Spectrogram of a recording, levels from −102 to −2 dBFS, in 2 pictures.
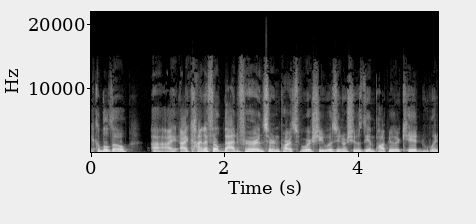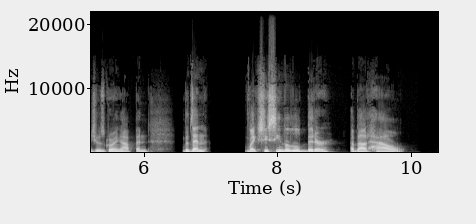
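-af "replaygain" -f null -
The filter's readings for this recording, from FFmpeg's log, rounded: track_gain = +1.6 dB
track_peak = 0.300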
